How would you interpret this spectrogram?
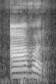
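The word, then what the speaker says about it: hour: It takes आवर। इसको हावर नहीं बोलते। बहुत से लोग इसको हावर पढ़ते हैं जो कि गलत है। इसको बोलते हैं आवर।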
